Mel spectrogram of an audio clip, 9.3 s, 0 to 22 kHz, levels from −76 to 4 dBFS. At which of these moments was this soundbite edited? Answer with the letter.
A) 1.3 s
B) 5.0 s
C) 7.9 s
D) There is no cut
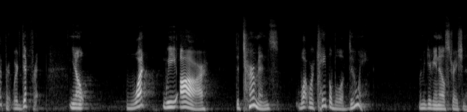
A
